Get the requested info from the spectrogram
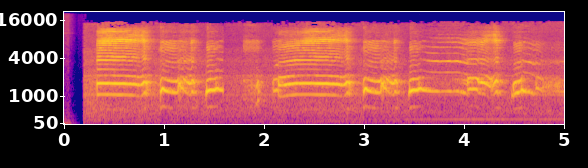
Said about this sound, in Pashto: دغه تفصیلي راپور چمتو کړی چې د یوه ماشوم په ژړا پیلېږي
